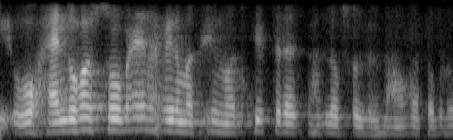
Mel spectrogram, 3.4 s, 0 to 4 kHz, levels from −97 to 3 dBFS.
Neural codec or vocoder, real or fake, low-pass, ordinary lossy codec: codec, 24 kHz, 1.2 kbps, DualCodec; fake; 3.6 kHz; none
